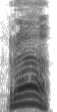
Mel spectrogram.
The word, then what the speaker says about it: ฤกษ์: หรือ ไทย หรือ ดี อ่าน ออก เสียง เรอ เช่น ฤกษ์ 2 ใช้ ประสม กับ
